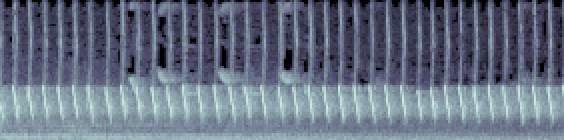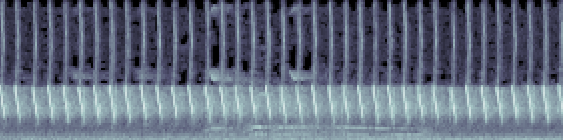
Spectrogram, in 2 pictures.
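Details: Ciblek, the bar-winged prinia, one of six birds gathered together, giving a long, rapid, machine-like stream of high, clipped notes that runs without a break.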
